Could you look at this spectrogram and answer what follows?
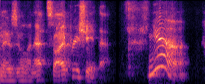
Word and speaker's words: Zulynette: what you're saying there's zoolonette so i appreciate that yeah a point of uh of uh of being hooked on phonics because z is pronounced like an s so yeah okay oh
